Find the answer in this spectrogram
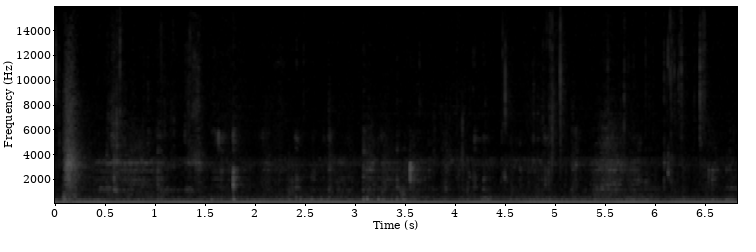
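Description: Faint chewing of a fry, with small scattered mouth clicks, over a steady low electrical hum.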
